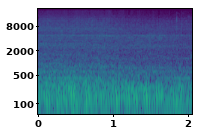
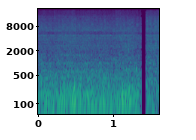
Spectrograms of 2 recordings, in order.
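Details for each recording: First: Here you can see the boat's running fine. This is maybe 5 minutes after startup, pulling good vacuum. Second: Carbureted boat engine after running around the lake, warm, with low vacuum and a bouncing gauge needle. Low uneven idle that lumps and wavers with a brief dropout. Rough idle; cause not identified, and earlier fixes failed.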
